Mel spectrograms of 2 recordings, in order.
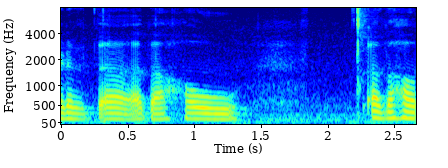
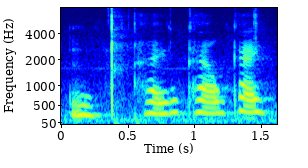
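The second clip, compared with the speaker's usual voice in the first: high hype-up; 9 semitones higher, 3 dB quieter than usual. Real, not acted. Hyping herself up in high voice.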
